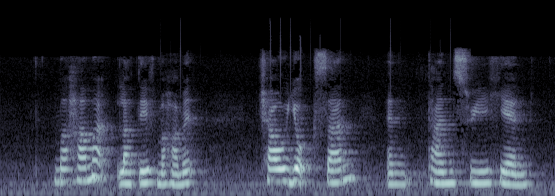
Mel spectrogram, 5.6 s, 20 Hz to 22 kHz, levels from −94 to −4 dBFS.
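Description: From 1.6 to 4.7 s, steady ticks at 10 per second ride the speech. The resampler restarted on every 100 ms block, leaving an error at each edge.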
